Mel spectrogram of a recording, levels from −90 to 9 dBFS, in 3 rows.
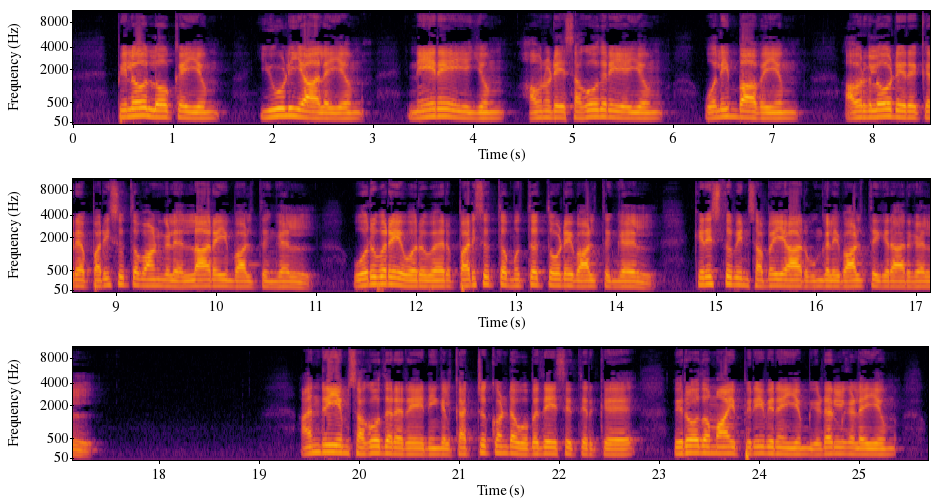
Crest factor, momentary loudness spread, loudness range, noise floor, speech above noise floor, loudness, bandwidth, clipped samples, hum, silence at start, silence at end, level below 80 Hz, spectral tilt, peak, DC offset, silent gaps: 16 dB; 9 LU; 2 LU; -65 dBFS; 49 dB; -16 LUFS; 10.5 kHz; under 0.1%; none; 0.45 s; 0.3 s; -52 dBFS; -5.5 dB/octave; 0 dBFS; under 0.1%; none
